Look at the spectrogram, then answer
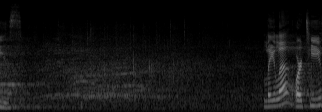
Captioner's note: audience cheering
